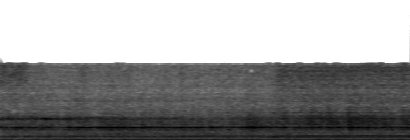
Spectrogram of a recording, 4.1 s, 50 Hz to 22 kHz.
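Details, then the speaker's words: 220V 72W micro variable-speed electric drill/rotary tool with planetary gearbox, running unloaded in forward at several speeds: steady high gear whine over soft motor hum, pitch stepping with speed; normal gear noise. "that's got a planetary gearbox you can actually hear the gears rotating so it's not a straight drive like a dremel"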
